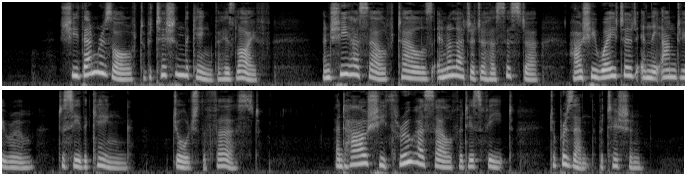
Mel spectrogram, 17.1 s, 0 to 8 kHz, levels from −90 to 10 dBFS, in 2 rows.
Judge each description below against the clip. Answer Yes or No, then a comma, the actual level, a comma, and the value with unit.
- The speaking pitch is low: No, high, 195 Hz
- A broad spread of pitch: Yes, wide, 6.1 semitones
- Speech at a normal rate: Yes, average, 160 wpm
